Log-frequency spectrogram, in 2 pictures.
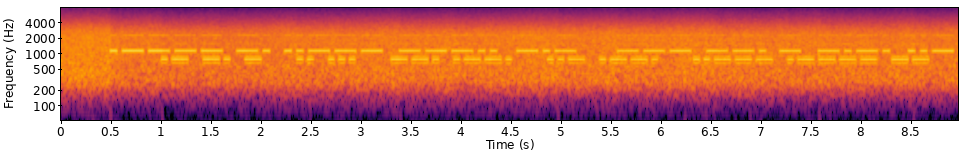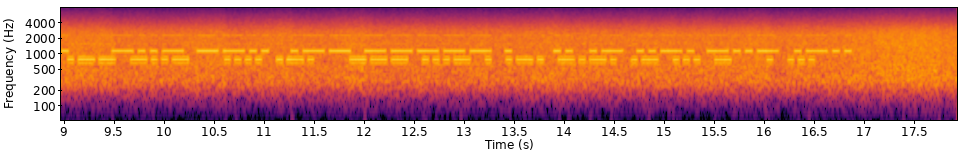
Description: Morse code, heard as two keyed tones, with radio static. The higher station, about 20 wpm, 1140 Hz: 1N28K OGTCF XZW0E IAFXL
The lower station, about 23 wpm, 780 Hz: ANT IS GP UP 21M WX HR OVERCAST ES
